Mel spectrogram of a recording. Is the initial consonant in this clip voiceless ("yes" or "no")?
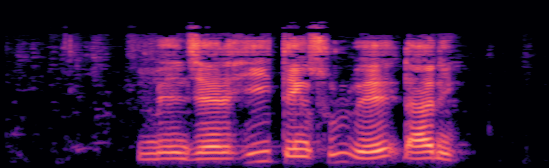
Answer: no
